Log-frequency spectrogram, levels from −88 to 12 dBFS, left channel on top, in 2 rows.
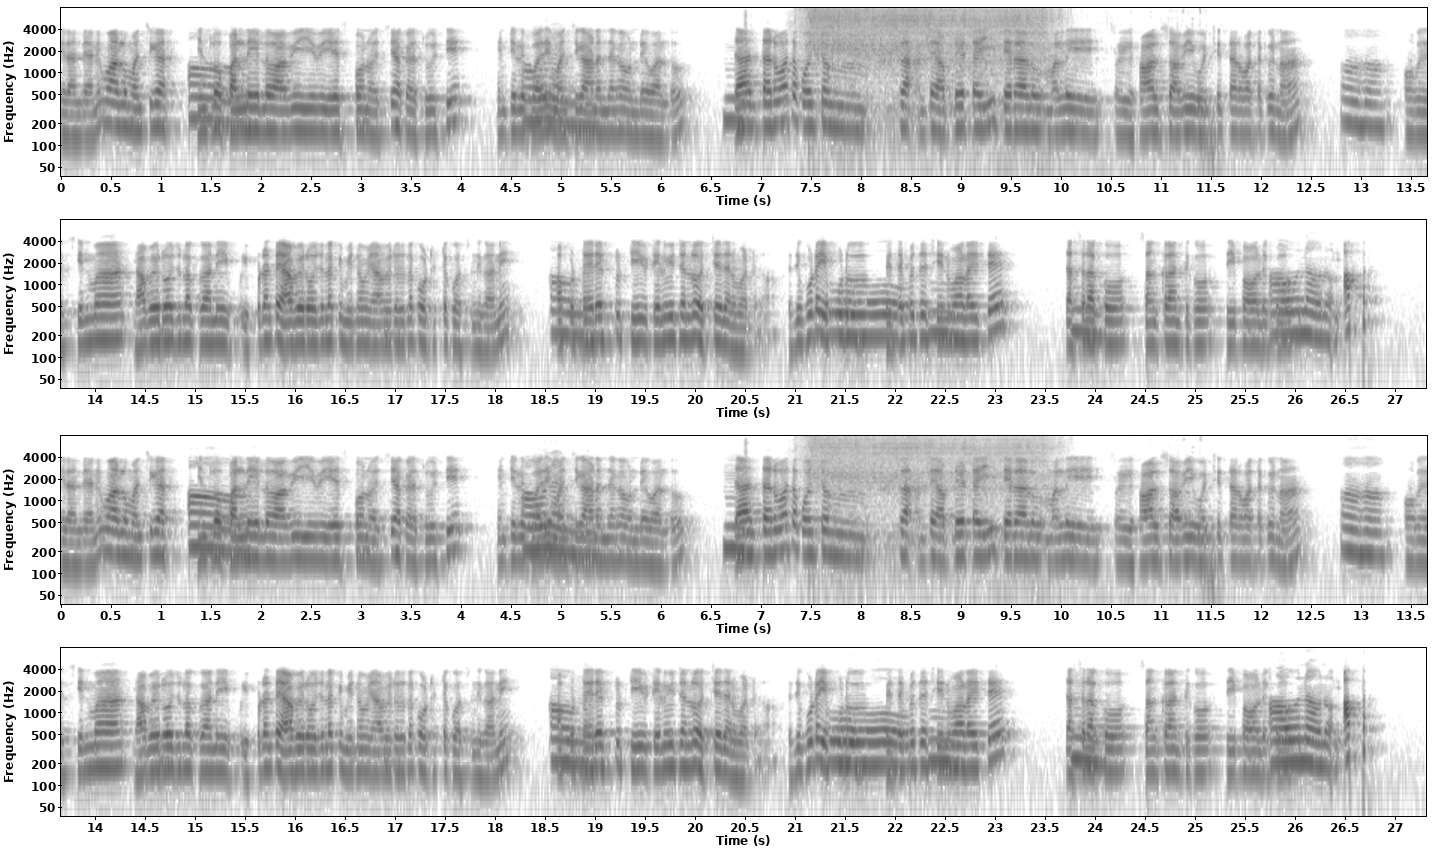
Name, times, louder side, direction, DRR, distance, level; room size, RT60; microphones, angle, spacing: voice 1, 0.0-1.1 1.4-4.0 4.4-6.2 6.7-8.1 8.4-12.4 13.4-18.2 18.6-23.1 23.7-26.0, equal, ahead, 10 dB, 0.8 m, -34 dB
voice 2, 1.3-1.9 4.6-5.4 6.6-7.0 12.8-13.2 18.6-19.1 21.3-22.7 23.8-24.1 25.8-26.7, right 4 dB, 40° right, 12 dB, 0.6 m, -33 dB
sound 1, 7.3-10.5 10.9-11.6, left 5 dB, 25° left, 1.1 m, -41 dB
11.0 x 10.0 x 4.2 m, 0.38 s
head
